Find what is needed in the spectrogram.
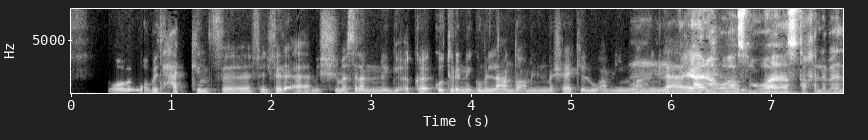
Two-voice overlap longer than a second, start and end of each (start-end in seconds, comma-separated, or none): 5.6-6.8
